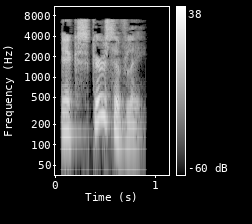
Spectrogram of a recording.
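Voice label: "excursively", British English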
